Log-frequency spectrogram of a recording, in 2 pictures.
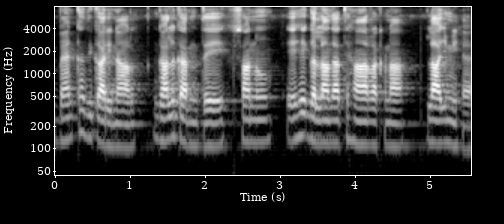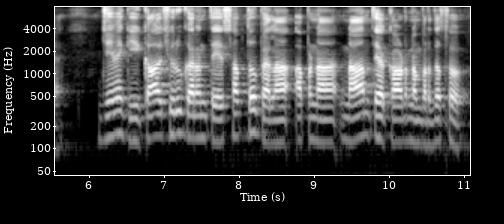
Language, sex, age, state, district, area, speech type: Punjabi, male, 18-30, Punjab, Firozpur, rural, spontaneous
